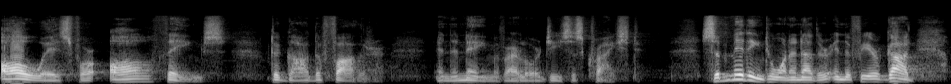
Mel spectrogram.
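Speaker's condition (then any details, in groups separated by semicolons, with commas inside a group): No condition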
